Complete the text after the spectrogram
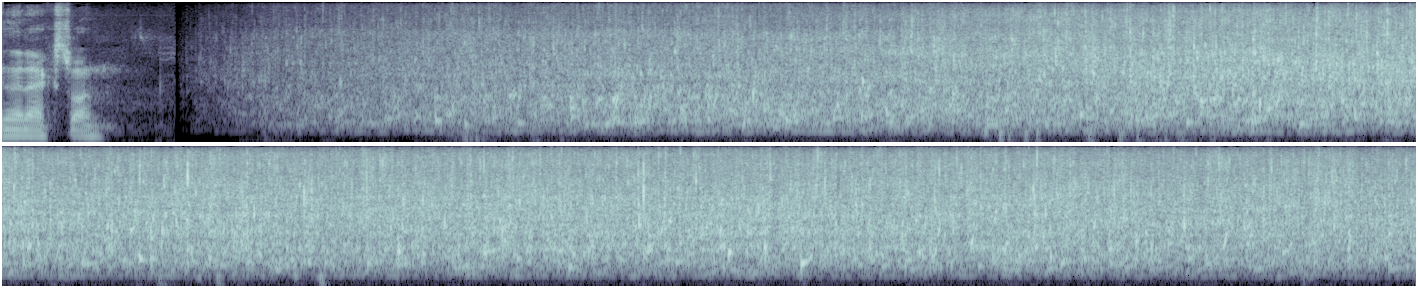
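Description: A shallow stream babbles and splashes over rocks.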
